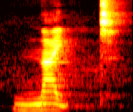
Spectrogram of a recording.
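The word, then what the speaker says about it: knight: It, night. Notice the KN. It only makes the N sound because the K is silent when in front of the N. So KN makes n.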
